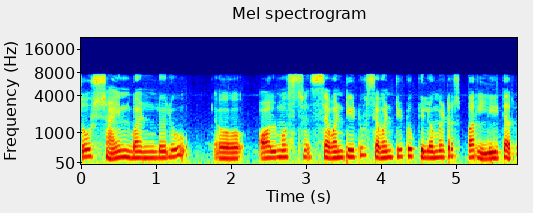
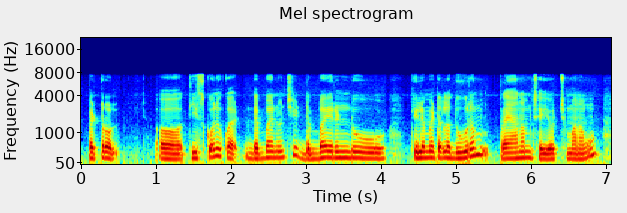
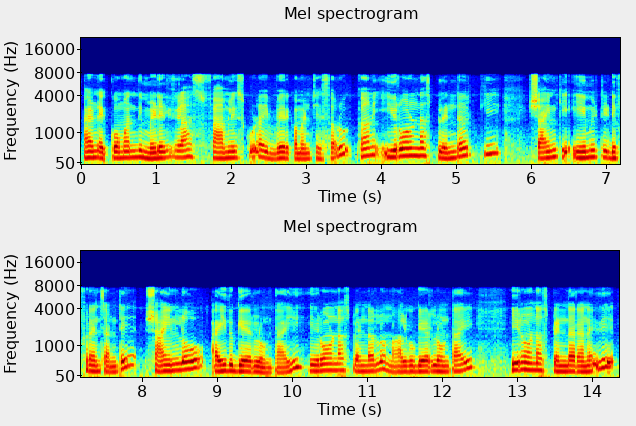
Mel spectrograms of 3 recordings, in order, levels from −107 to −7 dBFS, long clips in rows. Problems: none marked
